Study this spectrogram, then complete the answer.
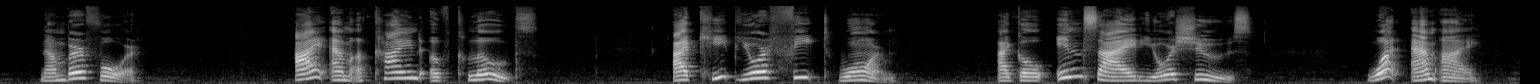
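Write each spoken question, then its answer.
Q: What am I?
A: socks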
